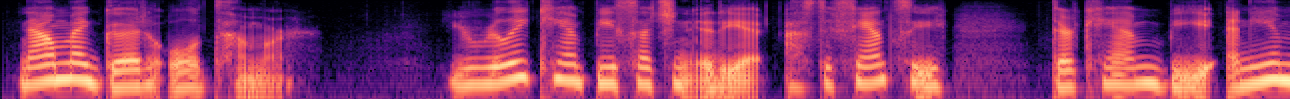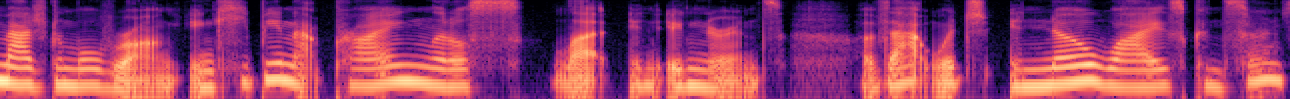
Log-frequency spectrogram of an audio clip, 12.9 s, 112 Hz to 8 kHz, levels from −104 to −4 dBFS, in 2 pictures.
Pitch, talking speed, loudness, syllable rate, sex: 220 Hz, 170 wpm, -21 LUFS, 5.0 syllables/s, female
